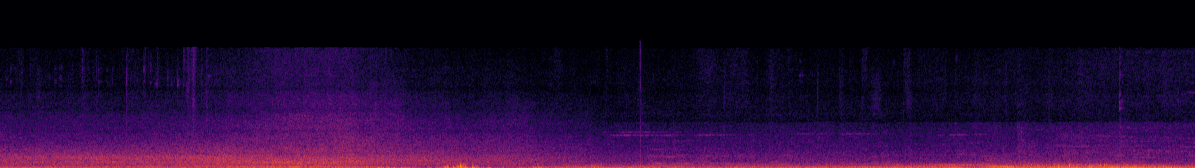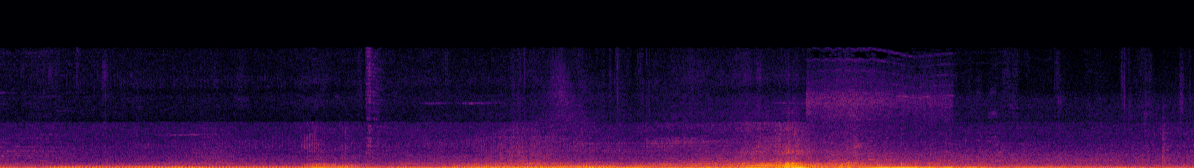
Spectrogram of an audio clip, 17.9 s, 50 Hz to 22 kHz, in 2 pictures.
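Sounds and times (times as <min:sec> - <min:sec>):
car engine accelerating: 0:06.1 - 0:17.9.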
